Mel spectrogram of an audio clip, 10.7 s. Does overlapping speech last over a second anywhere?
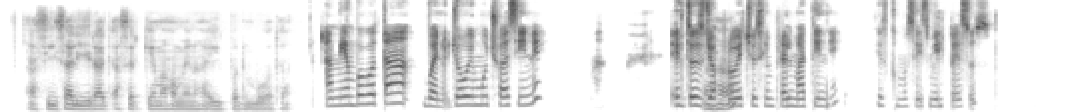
No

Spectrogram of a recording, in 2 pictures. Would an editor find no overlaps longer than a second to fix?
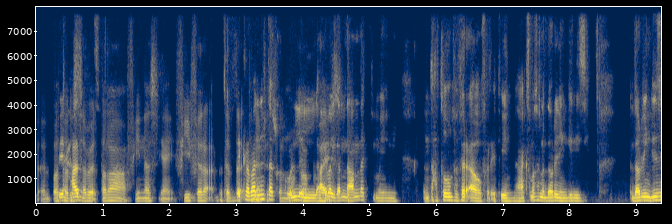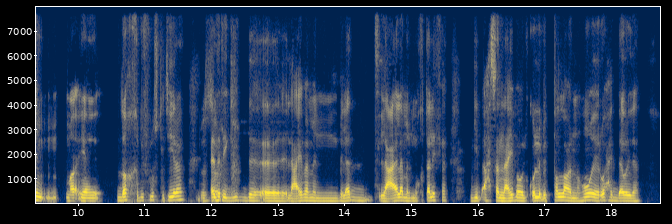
No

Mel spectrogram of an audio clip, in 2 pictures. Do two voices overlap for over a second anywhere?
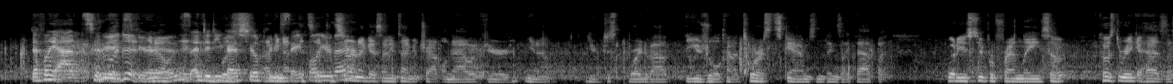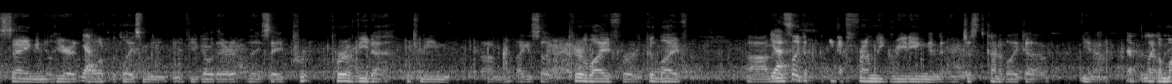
Yes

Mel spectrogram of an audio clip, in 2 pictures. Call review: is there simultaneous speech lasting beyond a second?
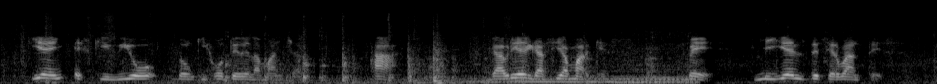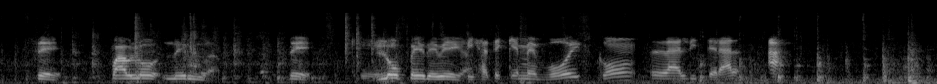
No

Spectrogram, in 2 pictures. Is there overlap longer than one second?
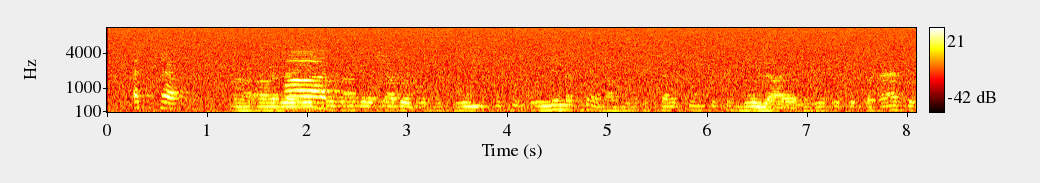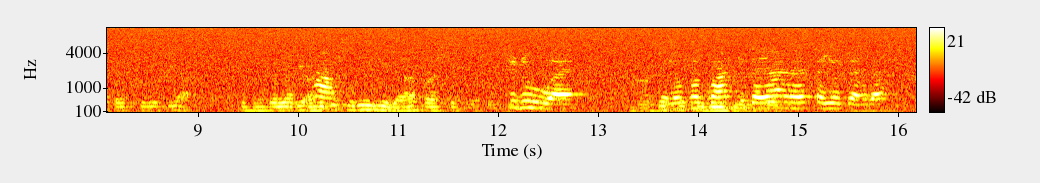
Yes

